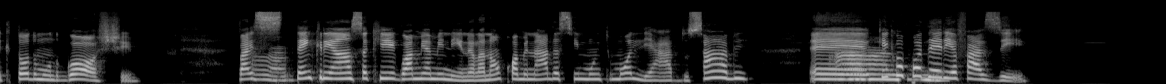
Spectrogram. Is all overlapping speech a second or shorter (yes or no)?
no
